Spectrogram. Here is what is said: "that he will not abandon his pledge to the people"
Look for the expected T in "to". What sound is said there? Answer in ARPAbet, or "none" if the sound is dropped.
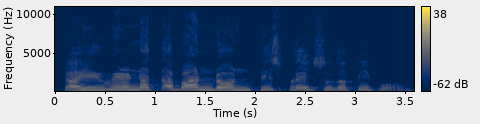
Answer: S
